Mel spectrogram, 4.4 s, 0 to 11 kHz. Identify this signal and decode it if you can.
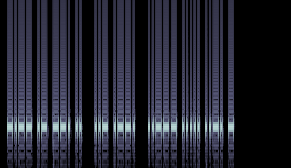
Morse code, heard as a keyed tone, about 45 wpm, 700 Hz. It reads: YAGI UP 25FT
